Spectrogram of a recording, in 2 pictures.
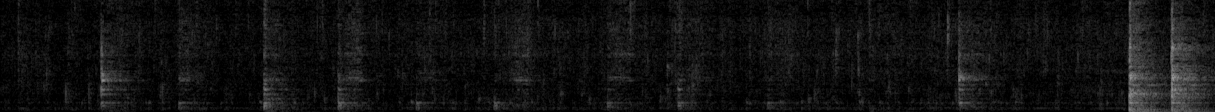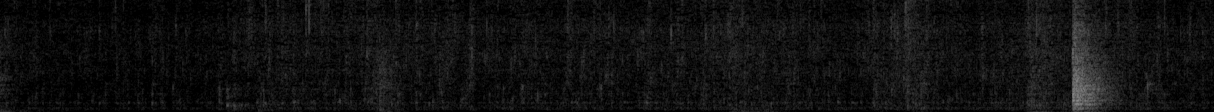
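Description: Chicken curry simmers and bubbles quietly in a pot while a spoon stirs it in soft scraping strokes, followed by a louder clatter as a lid is set on, with another knock near the end.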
